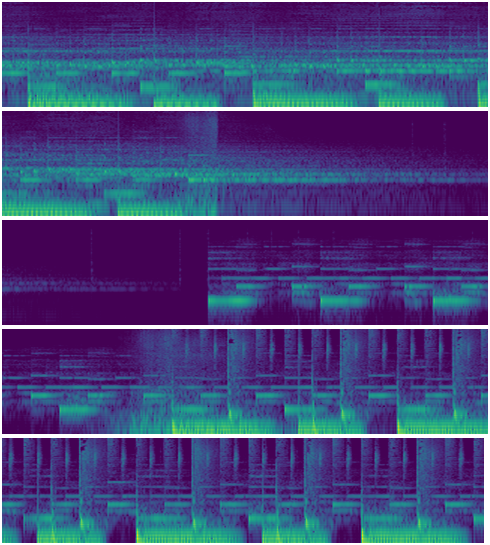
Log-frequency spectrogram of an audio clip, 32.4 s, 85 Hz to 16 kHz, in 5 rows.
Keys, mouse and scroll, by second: 0.4-0.8 alt+scroll up 1, 2.3 click, 3.4 alt+scroll down 1, 3.6 space, 3.6-4.1 click, 4.1 space, 4.2 alt+scroll up 1, 4.4 space, 4.5-4.8 click, 4.8 space, 4.9-5.5 click, 5.6 alt+scroll up 1, 6.6 click, 8.2-8.5 click, 9.2-9.6 alt+scroll up 1, 9.9-10.7 alt+right click, 11.9-12.2 click, 13.0 alt+right click, 14.1 click, 15.3 click, 17.7-18.2 alt+scroll up 1, 18.8 x, 19.2 click, 19.7 ctrl+z, 20.1 alt+scroll up 1, 20.3-21.2 alt+right drag, 22.3 click, 23.0-24.1 alt+scroll down 2, 24.1 alt+scroll down 1, 24.8 alt+scroll down 1, 25.0-25.4 alt+scroll up 2, 25.4-26.8 alt+scroll down 3, 28.0-29.6 drag.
